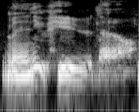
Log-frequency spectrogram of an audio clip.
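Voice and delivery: slow, low demonic whisper. Retold or imitated. Marine greeting recruits off the plane in a slow demonic whisper. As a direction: breathe it out like a demon. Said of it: "in the most demonic way".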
